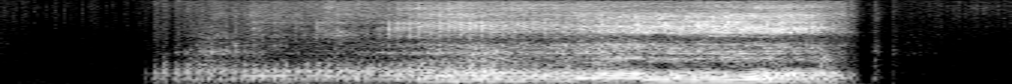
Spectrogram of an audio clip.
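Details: Sleeping pug, a flat-faced dog, snoring among several sleepers: one long, rattling, growl-like snore lasting about two seconds; snoring.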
